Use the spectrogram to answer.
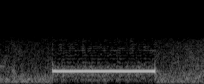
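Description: A telephone line tone plays as an incoming caller is connected to a call-in religious question program. The steady, single-pitched electronic tone lasts about a second over faint background hiss.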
